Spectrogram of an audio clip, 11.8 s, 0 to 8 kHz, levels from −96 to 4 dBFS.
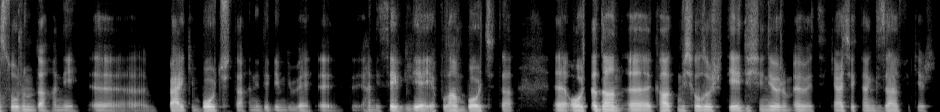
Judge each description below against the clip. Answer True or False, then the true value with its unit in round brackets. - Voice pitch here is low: True (100 Hz)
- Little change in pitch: True (2.3 semitones)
